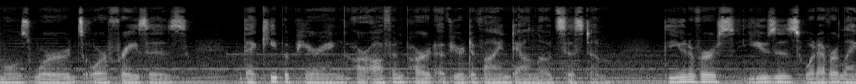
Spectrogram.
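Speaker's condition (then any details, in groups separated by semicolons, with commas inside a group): No condition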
